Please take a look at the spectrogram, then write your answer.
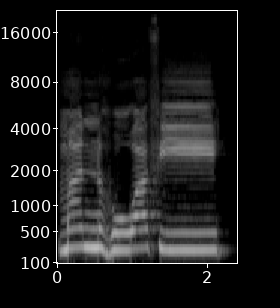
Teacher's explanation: اظہار کے معنی ہے ظاہر کرنا. ٹھیک ہے، یہاں پر ہمیں نون کی آواز کو ظاہر کرنا ہے. من غنہ نہیں ہوگا، لمبا نہیں کرنا اس لفظ کو.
